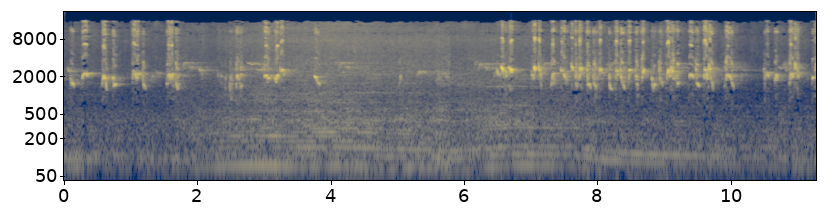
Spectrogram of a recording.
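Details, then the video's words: A young yellow-vented bulbul in the morning gives rapid, bubbly chattering phrases in quick bursts, pausing briefly midway, over a low background hum. "Trucukan muda ropel pagi"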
